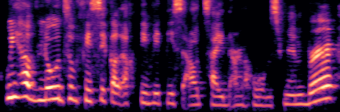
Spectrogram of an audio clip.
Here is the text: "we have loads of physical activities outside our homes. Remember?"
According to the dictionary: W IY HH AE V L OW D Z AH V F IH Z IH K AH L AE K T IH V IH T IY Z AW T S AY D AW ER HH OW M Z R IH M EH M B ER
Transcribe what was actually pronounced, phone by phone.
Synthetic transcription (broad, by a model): W IY HH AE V L OW D S AH V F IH S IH K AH L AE K T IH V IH T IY S AW T S AY D AW ER HH OW M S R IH M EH M B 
